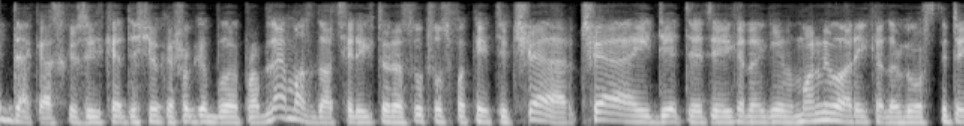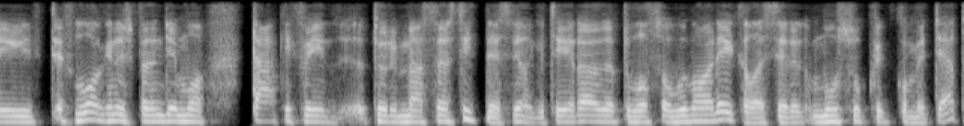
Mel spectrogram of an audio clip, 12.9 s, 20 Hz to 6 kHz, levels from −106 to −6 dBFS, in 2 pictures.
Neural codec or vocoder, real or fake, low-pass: codec, 16 kHz, 1.1 kbps, Voila-Tokenizer; fake; 5.4 kHz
